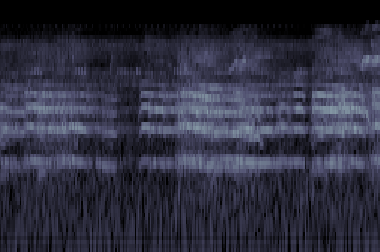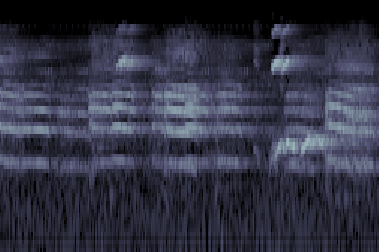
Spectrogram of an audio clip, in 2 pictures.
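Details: Red-tailed black cockatoos (Calyptorhynchus banksii) in woodland on the Atherton Tablelands, Queensland, tropical northern Australia, give harsh, grating, rolling screeches about every two seconds, several birds overlapping, with Pacific Koel, Scaly-breasted and Little Lorikeet calls in the background.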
